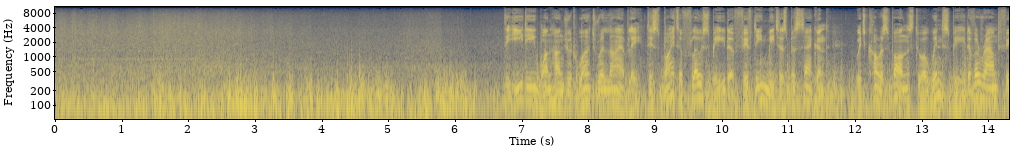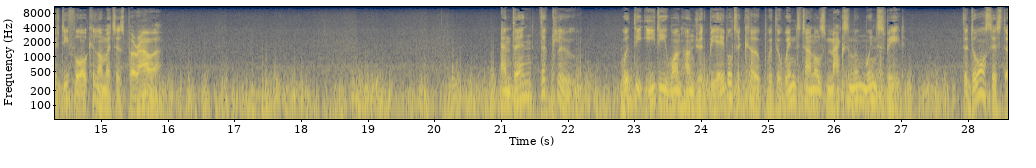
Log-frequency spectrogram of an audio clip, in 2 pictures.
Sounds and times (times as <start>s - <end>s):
Outside, rural or natural: 0.0s - 28.6s
Speech: 6.8s - 16.0s, 21.0s - 22.2s, 22.8s - 27.1s, 27.9s - 28.6s.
